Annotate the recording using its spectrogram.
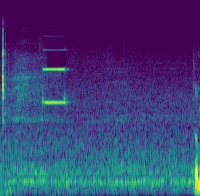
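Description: A single short, high-pitched electronic beep about half a second in, over a faint steady hum.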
